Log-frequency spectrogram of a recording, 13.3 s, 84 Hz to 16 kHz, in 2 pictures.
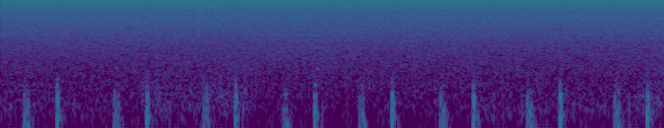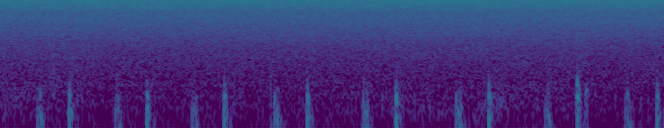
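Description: Steady paired heartbeat thumps, about 68 beats a minute, over a soft hiss; a regular heartbeat.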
